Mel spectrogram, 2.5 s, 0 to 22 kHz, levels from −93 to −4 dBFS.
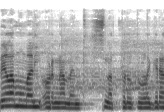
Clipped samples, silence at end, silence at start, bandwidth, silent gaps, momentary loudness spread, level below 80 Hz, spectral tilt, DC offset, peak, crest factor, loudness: under 0.1%; 0 s; 0 s; 16 kHz; none; 8 LU; -72 dBFS; -5 dB/octave; under 0.1%; -8 dBFS; 16 dB; -24 LUFS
